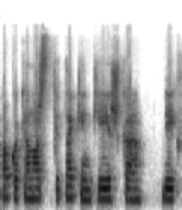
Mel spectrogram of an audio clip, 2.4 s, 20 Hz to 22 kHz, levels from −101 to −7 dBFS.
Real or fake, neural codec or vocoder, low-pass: fake; vocoder, 44.1 kHz, 128 mel bands every 512 samples, BigVGAN v2; 14.4 kHz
